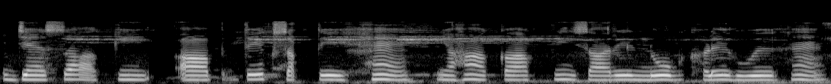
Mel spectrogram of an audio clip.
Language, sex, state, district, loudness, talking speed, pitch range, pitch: Hindi, male, Madhya Pradesh, Bhopal, -18 LUFS, 95 wpm, 205-225 Hz, 215 Hz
